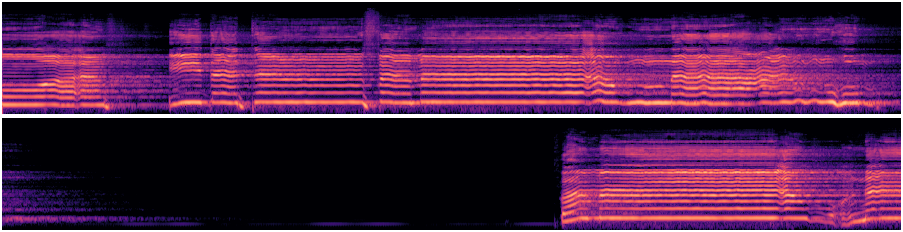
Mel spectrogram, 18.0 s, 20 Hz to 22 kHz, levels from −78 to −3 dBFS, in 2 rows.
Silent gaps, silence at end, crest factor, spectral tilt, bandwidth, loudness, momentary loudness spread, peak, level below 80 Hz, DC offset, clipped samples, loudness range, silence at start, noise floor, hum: none; 0 s; 18 dB; 0 dB/octave; 15.5 kHz; -15 LUFS; 11 LU; -2 dBFS; -76 dBFS; under 0.1%; under 0.1%; 11 LU; 0 s; -78 dBFS; 60 Hz at -65 dBFS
